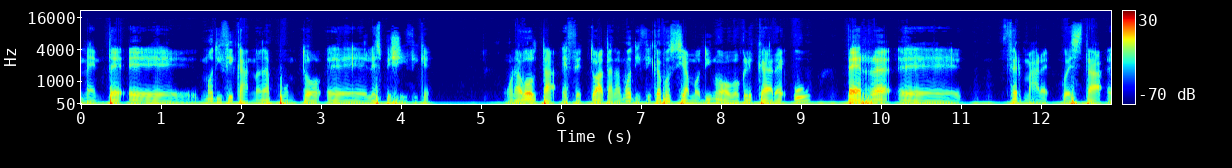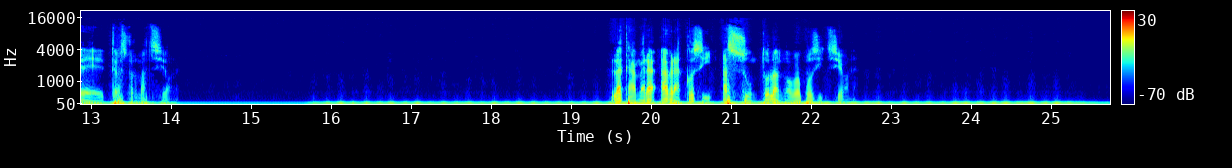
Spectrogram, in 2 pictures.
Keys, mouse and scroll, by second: 4.1-5.4 middle drag, 5.4 click, 8.9 u, 14.0 middle click, 14.5-15.2 scroll down 4, 15.4-15.7 scroll up 2, 16.7 c, 17.8 c, 19.0 c, 20.2 c, 23.1 c, 24.2 c.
